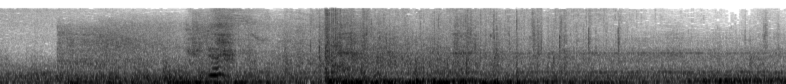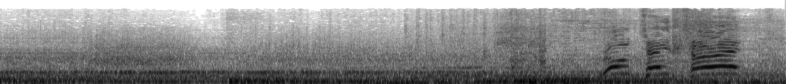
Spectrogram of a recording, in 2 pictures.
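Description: Horizon Zero Dawn on New Game Plus Ultra Hard difficulty: a sustained roaring explosion rumble with mechanical clanking runs continuously and loudly, with a character's voice coming in near the end.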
